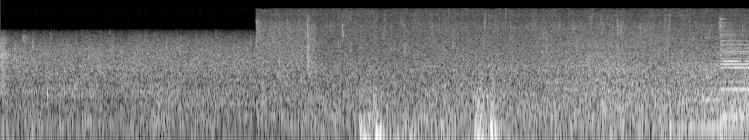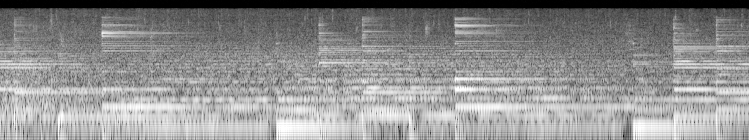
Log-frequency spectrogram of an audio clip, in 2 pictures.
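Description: Steady rain falling, with two brief low rumbles of thunder about four and five seconds in. Soft music with sustained notes comes in about halfway through and grows louder over the rain.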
